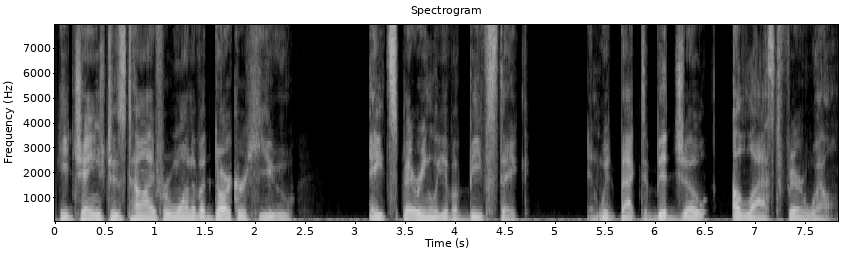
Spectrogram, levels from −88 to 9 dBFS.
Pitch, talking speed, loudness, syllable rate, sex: 115 Hz, 185 wpm, -18 LUFS, 5.3 syllables/s, male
